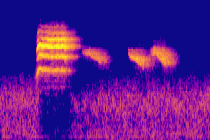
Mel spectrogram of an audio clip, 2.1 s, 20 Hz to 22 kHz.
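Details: Caged oriental white-eye kept as a hobby songbird, in 'buka sing' (opening song) form during wet weather, recorded 06/09/2022: one loud, rich, harmonic chirp, then a few fainter, thin, high whistled notes over low background hiss.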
